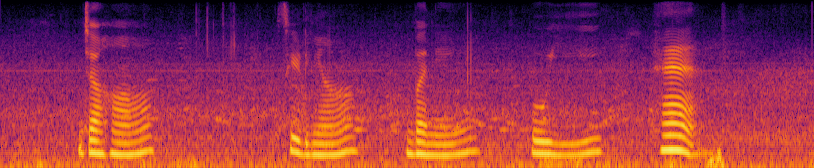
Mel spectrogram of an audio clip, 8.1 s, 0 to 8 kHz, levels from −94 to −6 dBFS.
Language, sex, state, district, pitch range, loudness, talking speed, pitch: Hindi, female, Punjab, Pathankot, 150-190 Hz, -20 LUFS, 45 wpm, 165 Hz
